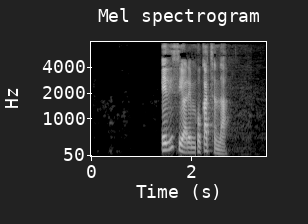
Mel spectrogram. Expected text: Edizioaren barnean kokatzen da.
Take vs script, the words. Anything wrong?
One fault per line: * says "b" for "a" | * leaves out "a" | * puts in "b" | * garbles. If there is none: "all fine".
* leaves out "barnean"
